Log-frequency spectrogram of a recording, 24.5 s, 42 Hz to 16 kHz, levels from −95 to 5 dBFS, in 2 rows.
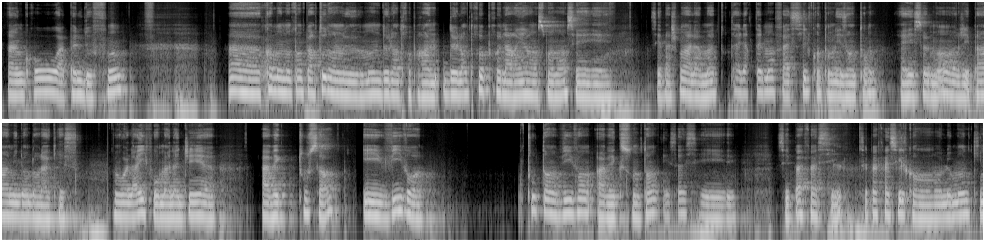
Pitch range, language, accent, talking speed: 125-150 Hz, French, French, 180 wpm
